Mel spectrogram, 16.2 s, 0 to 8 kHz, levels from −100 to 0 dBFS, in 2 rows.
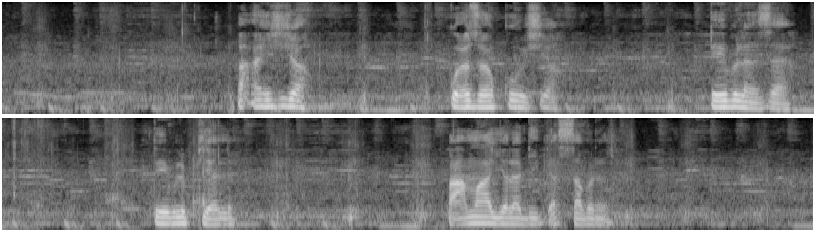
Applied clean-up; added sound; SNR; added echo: none; Chewing, mastication; 20 dB; none.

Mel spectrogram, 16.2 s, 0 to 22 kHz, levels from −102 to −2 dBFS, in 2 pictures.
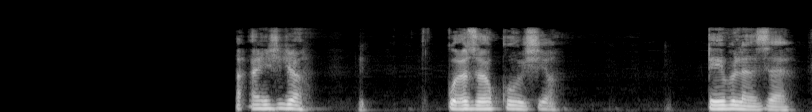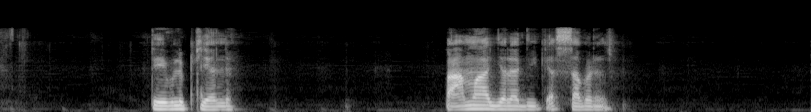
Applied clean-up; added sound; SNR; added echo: neural mask model DeepFilterNet 3.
